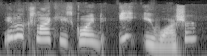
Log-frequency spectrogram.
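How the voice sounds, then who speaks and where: Woman putting on a high, chirpy male crow. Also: wildly swooping pitch, brisk, dry recording. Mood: nervy. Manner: chirping, repeats himself.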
